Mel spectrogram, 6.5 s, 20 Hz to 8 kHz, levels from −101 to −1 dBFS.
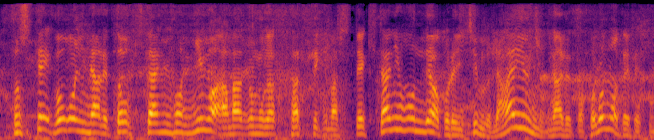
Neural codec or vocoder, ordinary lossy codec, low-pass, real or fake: codec, 24 kHz, 3 kbps, HILCodec; AAC, 32 kbps; 7.2 kHz; fake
